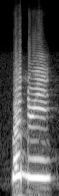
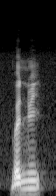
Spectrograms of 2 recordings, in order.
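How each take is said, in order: First: Put-on high childlike goodnight; little girl goodnight. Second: Said in the usual way. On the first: The little girl saying goodnight, childlike high voice. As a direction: say it as a sleepy small girl.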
